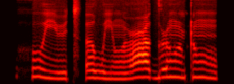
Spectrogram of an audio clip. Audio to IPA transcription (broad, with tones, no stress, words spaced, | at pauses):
hu˥˨ jy˩˧t͡sʼə˥˨wjũ˩˧ ʕə˥˨ɡɹũ˥˨ʈũ˥˨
